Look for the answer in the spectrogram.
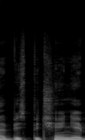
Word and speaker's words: обеспечение: Это, знаете, что в первую очередь я сам эту ошибку больше не повторял, хоть на некоторых сайтах я прочитал, потому что так часто говорят именно обеспечение, обеспечение, вроде как теперь позволяется делать ударение и на третий, и на четвертый слог. Но так как это все-таки происходит от слова «обеспечить», а не от слова «печенье», буду стараться говорить программное обеспечение.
